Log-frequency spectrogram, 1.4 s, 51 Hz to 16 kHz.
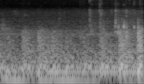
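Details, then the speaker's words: Brastemp BWG 11 kg washing machine during spin: heavy irregular thumps over low drone, severe shaking; hose knocking on cabinet was padded but noise remained, drum basket unbalanced and needs repair. "Mas mesmo assim não solucionou o problema não. E pelo que eu estou vendo aqui, o cesto dela que está desbalanceado aqui."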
